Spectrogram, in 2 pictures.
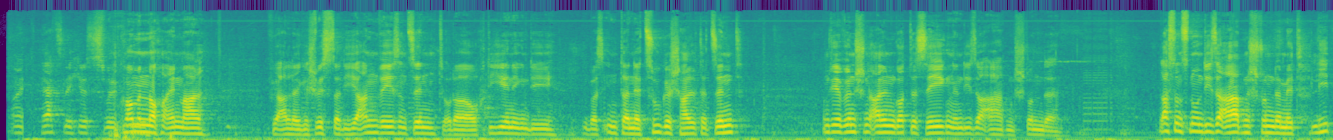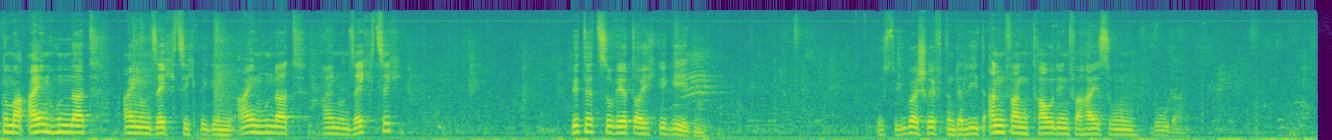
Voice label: Ansage; Lagerversammlung 2017; Gebet

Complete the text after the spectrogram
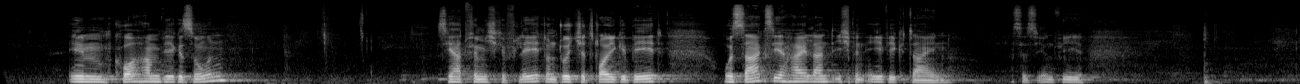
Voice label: Ansage

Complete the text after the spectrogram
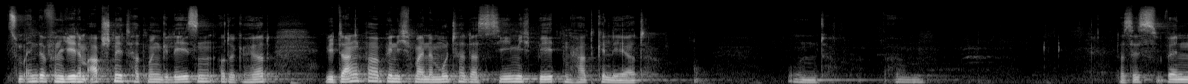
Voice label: Ansage

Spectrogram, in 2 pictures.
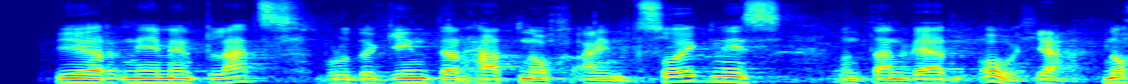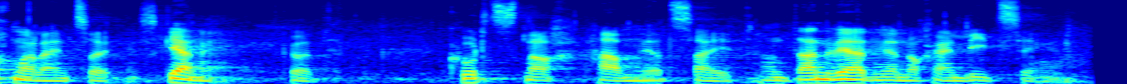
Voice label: Ansage; Lagerversammlung 2018; Dem Herrn zuerst

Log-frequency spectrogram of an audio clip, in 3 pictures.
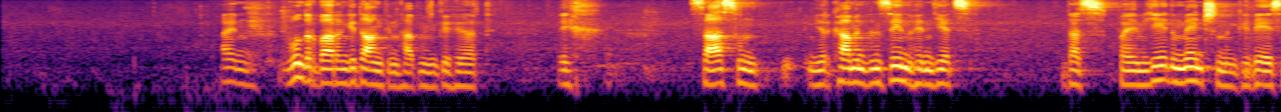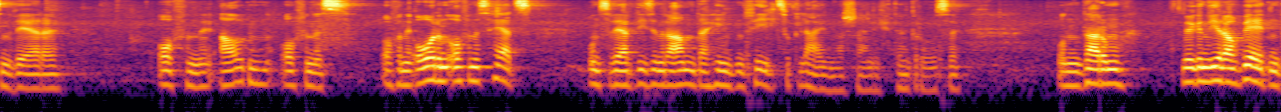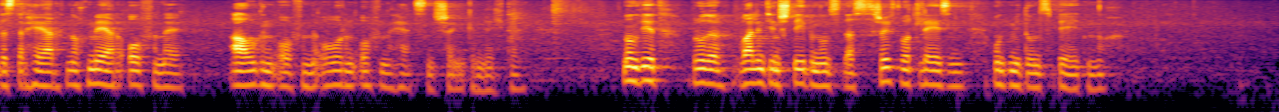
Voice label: Ansprache; Gefahren dieser Zeit für das Volk Gottes

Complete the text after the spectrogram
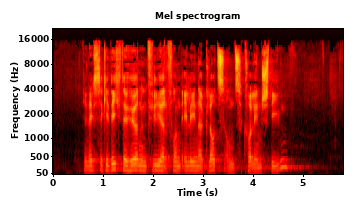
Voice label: Ansage

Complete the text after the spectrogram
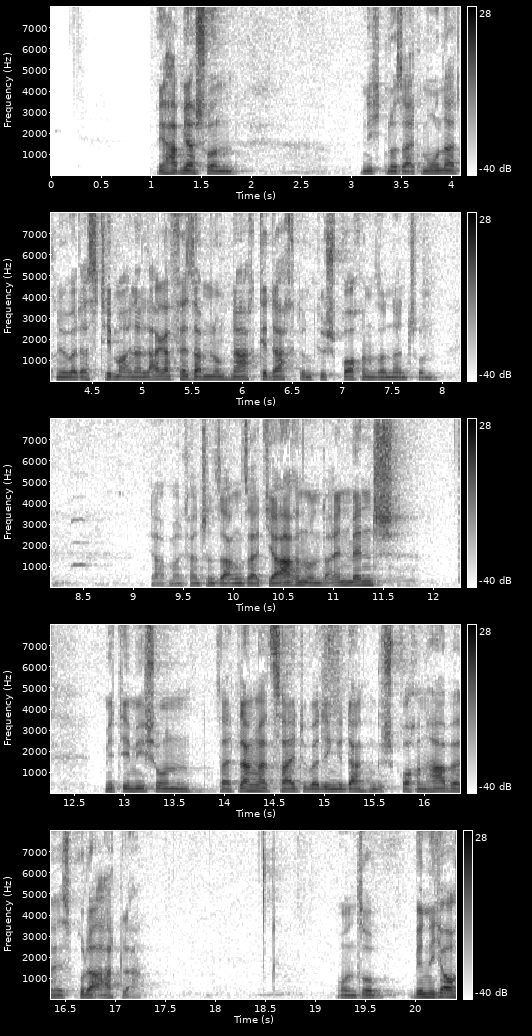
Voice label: Ansage; Kennst du Jesus als Diener

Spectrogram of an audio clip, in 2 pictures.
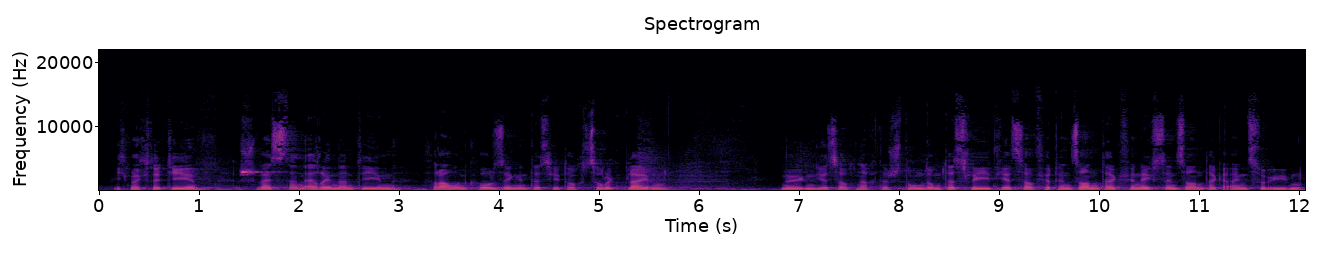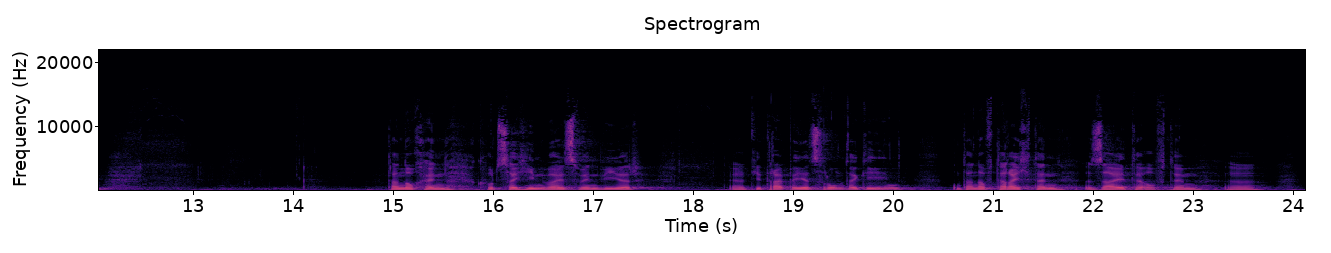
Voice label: Bekanntmachung; Christliche Literatur

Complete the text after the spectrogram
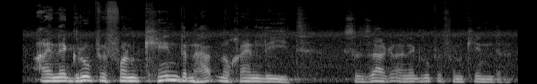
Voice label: Ansage; Lagerversammlung 2018

